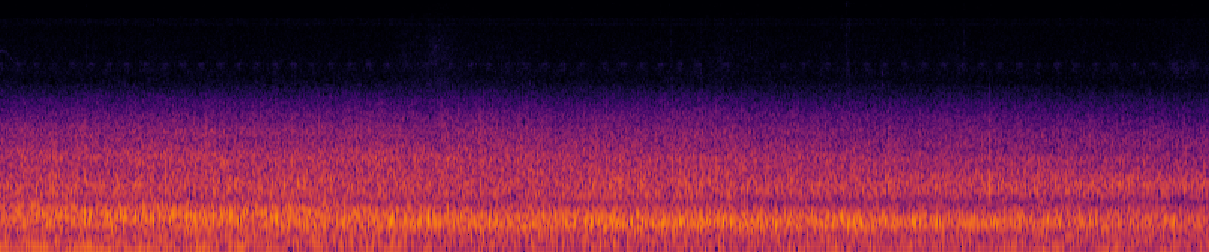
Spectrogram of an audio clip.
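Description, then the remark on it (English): A steady, loud roar of a line of helicopters flying overhead, with a deep low rumble underneath that holds constant the whole time. No one speaks. “motherfuckers are ruining the audio. Dude, they got a line of choppers, bro.”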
